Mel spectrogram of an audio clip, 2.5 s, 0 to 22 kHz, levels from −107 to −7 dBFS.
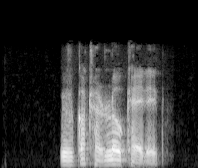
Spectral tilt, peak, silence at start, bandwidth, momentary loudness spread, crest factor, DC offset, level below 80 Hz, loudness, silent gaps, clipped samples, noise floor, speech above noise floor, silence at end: -6.5 dB/octave; -2 dBFS; 0.75 s; 7.6 kHz; 11 LU; 16 dB; under 0.1%; -62 dBFS; -18 LUFS; none; under 0.1%; -86 dBFS; 69 dB; 0.5 s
